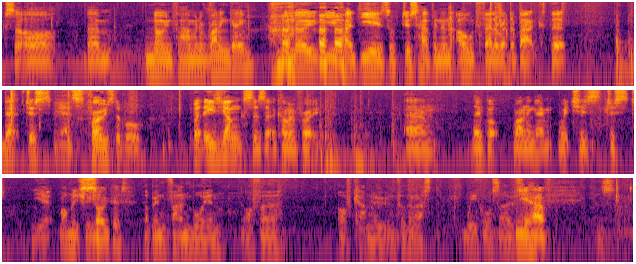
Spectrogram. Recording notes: We are back sitting in the van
